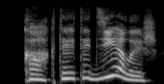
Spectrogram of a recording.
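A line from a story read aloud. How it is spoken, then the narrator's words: Exclaimed. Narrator (Russian): воскликнула я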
